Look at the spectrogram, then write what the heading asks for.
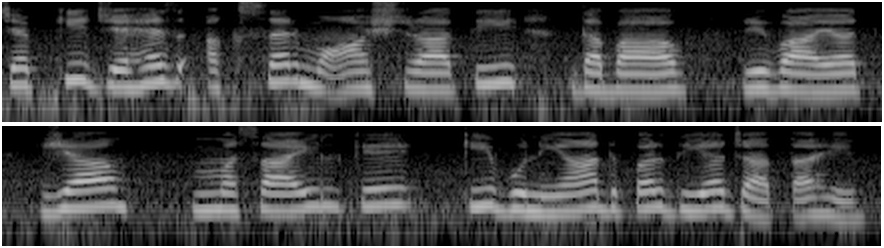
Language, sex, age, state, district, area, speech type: Urdu, female, 18-30, Delhi, New Delhi, urban, spontaneous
